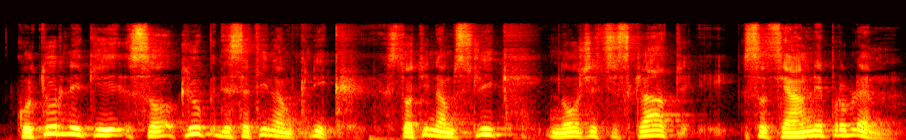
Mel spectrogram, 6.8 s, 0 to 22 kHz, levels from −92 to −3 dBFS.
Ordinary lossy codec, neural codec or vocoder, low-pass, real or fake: none; none; 10.8 kHz; real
